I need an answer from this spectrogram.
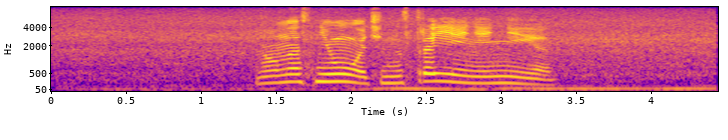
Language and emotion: Russian, angry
